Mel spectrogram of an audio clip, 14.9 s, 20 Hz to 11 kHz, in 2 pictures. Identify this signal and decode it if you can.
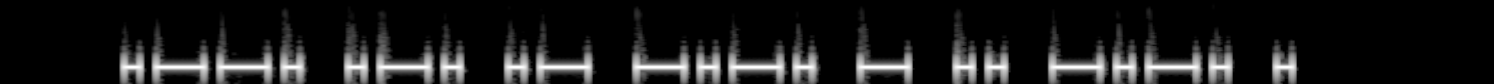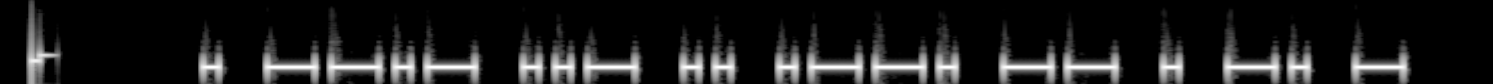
Morse code, heard as a keyed tone, about 15 wpm, 700 Hz. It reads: PRACTICE EQUIPMENT
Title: Sentences from Top 700 Words - New Word Drill - 15wpm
